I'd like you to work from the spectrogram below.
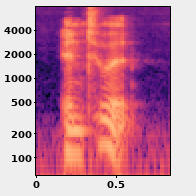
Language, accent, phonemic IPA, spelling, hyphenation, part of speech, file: English, US, /ɪnˈtuɪt/, intuit, in‧tu‧it, verb, En-us-intuit.ogg
- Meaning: To know intuitively or by immediate perception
